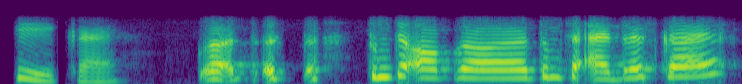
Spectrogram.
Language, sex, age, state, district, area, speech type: Marathi, female, 18-30, Maharashtra, Nagpur, urban, conversation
